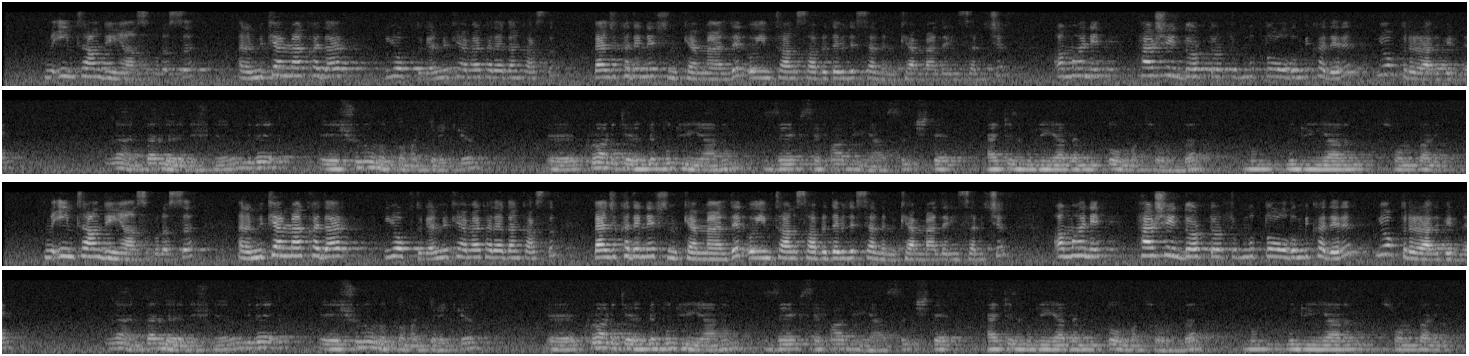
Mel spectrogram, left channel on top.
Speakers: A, on the right; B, in the centre.
A: ve imtihan dünyası burası. Hani mükemmel kader yoktur. Yani mükemmel kaderden kastım. Bence kaderin hepsi mükemmeldir. O imtihanı sabredebilirsen de mükemmeldir insan için. Ama hani her şeyin dört dörtlük mutlu olduğun bir kaderi yoktur herhalde birinin.
B: Yani ben de öyle düşünüyorum. Bir de e, şunu unutmamak gerekiyor. E, Kur'an-ı Kerim'de bu dünyanın zevk sefa dünyası. İşte herkes bu dünyada mutlu olmak zorunda. Bu, bu dünyanın sonunda hani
